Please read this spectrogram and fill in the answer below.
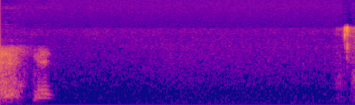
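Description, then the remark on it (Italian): A caller's phone call drops out: a brief burst of voice cuts off abruptly, leaving about two seconds of quiet hissing dead air, then a faint short click at the end. “mi sa che è caduta la chiamata, mi dispiace che non siamo riusciti a sentire la fine dell'intervento”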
